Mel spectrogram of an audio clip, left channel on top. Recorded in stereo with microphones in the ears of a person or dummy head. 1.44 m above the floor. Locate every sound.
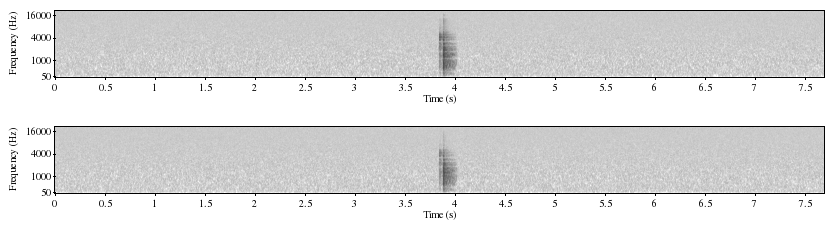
3.8 s a clap: 20° left (ahead or behind)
